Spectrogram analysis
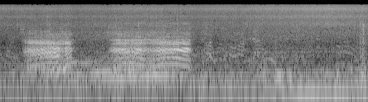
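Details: Jumbo cow running amok at a market, sending traders fleeing; two long, loud, harmonic moos, the second lasting over a second and a half, followed by rough crowd voices and background noise.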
